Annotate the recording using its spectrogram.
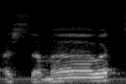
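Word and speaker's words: السماوات: Ada as-samawat, as-samawat, ya, yang pembacanya alif lam samsiah. Jadi di sini alif lamnya tidak dibaca, lamnya tidak dibaca, langsung ke huruf sudahnya.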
